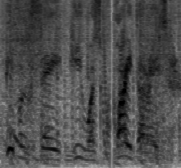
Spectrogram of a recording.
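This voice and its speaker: A man's voice: sits high, lively intonation, normal speed, loud music behind the voice. A man voicing a chatty, self-important talking parrot who works as a slick sports commentator in a video game. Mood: showy. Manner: showy, slick, theatrical. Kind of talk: video game cutscene acting.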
